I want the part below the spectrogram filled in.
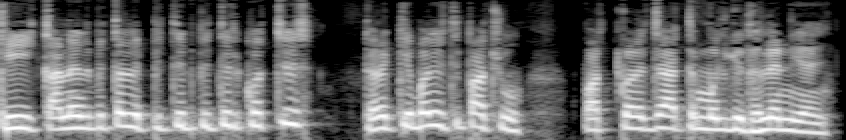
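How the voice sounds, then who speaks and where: A woman's voice: high-pitched, very fast, darkish tone, no room sound, studio quality. A woman voicing a bossy little cartoon boy who leads a gang and bullies others with a childish lisp. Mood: bossy, threatening. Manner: bossy, threatening, scolding. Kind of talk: comic cartoon dialogue.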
